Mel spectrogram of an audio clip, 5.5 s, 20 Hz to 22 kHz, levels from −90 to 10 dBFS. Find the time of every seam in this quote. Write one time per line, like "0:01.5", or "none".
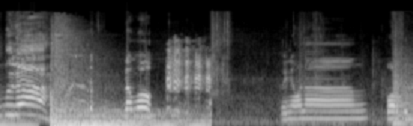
0:02.7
